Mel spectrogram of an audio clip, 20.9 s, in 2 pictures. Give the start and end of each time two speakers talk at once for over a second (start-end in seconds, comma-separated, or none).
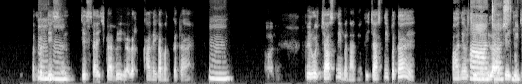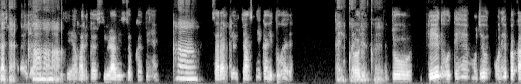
9.4-11.8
